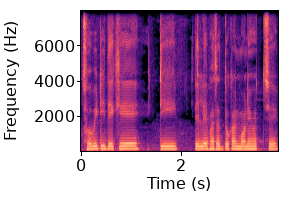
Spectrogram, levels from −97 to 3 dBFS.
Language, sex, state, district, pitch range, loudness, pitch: Bengali, male, West Bengal, Kolkata, 145-150 Hz, -15 LUFS, 150 Hz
